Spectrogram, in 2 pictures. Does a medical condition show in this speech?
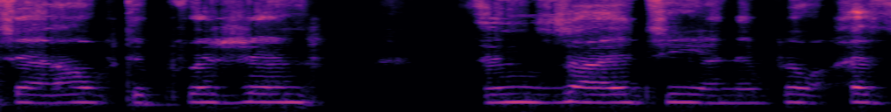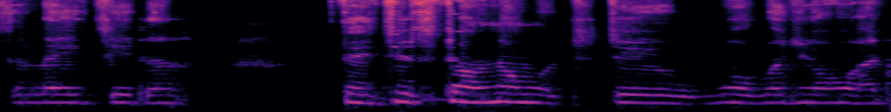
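Yes: cerebral palsy.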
